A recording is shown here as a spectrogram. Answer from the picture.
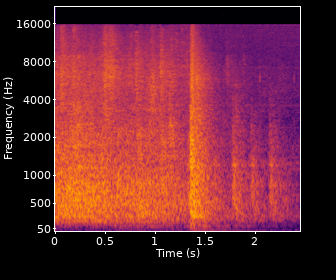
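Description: A heavy door scraping and rumbling as it is pushed open, with one sharp knock about a second and a half in, then a few lighter clicks as the sound fades.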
